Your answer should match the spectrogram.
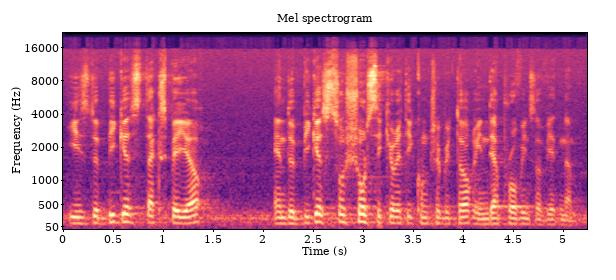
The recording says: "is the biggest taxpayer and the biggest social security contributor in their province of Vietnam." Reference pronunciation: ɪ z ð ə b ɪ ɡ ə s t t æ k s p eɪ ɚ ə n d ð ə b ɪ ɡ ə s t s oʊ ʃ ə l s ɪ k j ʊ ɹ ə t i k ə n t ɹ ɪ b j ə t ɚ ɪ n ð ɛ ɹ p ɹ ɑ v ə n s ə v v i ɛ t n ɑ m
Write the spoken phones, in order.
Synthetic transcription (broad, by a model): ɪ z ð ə b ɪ ɡ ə s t t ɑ k s p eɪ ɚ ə n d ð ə b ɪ ɡ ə s t s oʊ ʃ ə l s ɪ k j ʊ ɹ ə t i k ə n t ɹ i b j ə t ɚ ɪ n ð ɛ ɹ p ɹ ɑ v ə n s ə v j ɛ t n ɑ m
